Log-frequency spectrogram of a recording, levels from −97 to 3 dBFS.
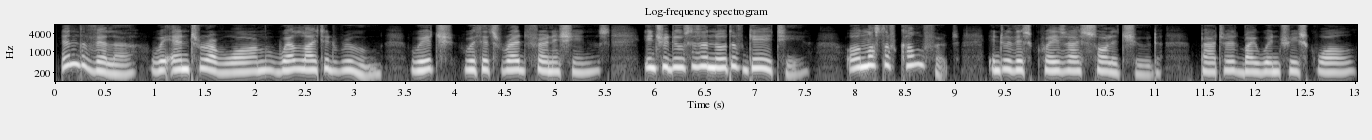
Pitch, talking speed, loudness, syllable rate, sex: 240 Hz, 145 wpm, -16 LUFS, 4.8 syllables/s, female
